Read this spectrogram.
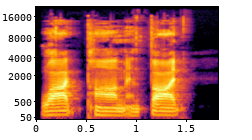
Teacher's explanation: I could confidently pronounce all three sets LOT, PALM, and THOUGHT with the same exact vowel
